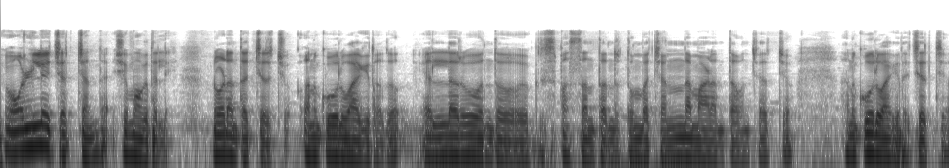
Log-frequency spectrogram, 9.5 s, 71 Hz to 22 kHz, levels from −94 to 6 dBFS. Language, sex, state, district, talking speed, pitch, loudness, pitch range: Kannada, male, Karnataka, Shimoga, 115 wpm, 95 Hz, -16 LUFS, 90-105 Hz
